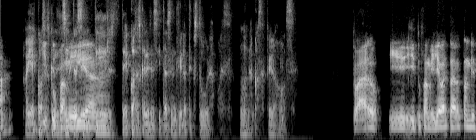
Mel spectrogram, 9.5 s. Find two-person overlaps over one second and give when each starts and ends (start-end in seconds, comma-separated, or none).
0.8-2.2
